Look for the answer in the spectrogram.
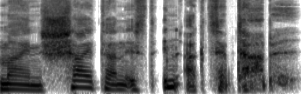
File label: defeat, de; Cookie Run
